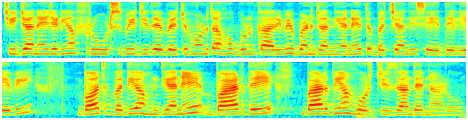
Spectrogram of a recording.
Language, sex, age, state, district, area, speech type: Punjabi, female, 18-30, Punjab, Shaheed Bhagat Singh Nagar, rural, spontaneous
